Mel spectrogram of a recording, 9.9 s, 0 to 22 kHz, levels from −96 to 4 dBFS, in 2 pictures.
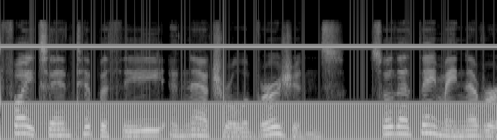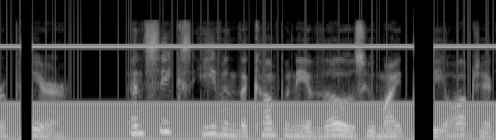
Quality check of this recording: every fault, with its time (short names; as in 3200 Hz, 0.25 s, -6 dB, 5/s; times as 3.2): buzz 50 Hz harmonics 21 -27 dBFS
crackle 16/s -27 dBFS
tone 5500 Hz -28 dBFS
2.23 pop -8 dBFS
5.17–5.29 gap 0.12 s
9.1–9.3 gap 0.205 s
